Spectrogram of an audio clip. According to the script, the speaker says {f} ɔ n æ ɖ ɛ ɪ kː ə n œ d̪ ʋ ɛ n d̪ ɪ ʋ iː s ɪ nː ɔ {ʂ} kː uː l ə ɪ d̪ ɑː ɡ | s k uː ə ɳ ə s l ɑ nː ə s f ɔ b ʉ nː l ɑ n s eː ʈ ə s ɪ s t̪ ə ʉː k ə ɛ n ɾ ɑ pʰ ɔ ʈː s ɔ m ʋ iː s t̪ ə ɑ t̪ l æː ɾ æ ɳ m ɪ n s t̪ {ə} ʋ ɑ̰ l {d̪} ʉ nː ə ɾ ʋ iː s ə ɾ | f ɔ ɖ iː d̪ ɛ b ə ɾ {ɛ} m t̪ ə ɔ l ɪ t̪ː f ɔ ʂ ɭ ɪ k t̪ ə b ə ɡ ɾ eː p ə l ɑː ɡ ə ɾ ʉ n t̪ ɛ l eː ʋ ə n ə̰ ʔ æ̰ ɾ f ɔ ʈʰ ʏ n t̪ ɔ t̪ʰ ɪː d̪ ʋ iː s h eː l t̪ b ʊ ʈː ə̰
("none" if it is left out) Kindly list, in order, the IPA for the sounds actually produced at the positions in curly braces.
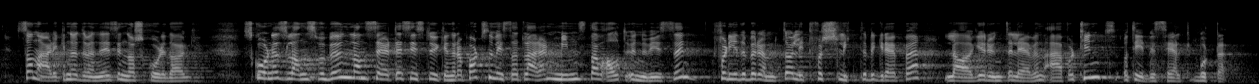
s, ʂ, ɑ, t̪, œ

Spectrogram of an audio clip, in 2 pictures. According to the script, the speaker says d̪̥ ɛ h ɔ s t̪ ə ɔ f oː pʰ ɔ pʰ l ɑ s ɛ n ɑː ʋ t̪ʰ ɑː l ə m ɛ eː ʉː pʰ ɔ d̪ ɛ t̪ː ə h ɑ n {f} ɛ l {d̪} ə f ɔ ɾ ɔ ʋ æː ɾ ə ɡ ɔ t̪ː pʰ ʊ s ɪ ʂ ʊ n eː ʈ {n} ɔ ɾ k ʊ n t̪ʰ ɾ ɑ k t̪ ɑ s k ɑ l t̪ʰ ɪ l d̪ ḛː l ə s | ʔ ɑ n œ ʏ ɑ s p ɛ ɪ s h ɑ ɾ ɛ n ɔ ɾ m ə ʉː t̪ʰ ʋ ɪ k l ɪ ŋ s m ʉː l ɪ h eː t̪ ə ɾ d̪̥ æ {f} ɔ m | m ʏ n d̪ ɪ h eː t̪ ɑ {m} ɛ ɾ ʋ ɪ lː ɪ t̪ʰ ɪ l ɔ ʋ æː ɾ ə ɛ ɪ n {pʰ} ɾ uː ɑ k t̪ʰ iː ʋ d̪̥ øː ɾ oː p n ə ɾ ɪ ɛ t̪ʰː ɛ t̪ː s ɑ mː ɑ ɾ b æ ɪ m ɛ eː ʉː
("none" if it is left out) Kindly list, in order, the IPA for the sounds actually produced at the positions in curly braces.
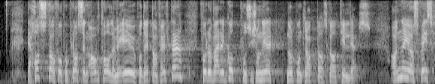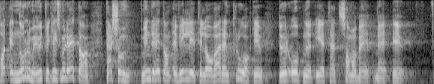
f, t̪, n, ʂ, n, pʰ

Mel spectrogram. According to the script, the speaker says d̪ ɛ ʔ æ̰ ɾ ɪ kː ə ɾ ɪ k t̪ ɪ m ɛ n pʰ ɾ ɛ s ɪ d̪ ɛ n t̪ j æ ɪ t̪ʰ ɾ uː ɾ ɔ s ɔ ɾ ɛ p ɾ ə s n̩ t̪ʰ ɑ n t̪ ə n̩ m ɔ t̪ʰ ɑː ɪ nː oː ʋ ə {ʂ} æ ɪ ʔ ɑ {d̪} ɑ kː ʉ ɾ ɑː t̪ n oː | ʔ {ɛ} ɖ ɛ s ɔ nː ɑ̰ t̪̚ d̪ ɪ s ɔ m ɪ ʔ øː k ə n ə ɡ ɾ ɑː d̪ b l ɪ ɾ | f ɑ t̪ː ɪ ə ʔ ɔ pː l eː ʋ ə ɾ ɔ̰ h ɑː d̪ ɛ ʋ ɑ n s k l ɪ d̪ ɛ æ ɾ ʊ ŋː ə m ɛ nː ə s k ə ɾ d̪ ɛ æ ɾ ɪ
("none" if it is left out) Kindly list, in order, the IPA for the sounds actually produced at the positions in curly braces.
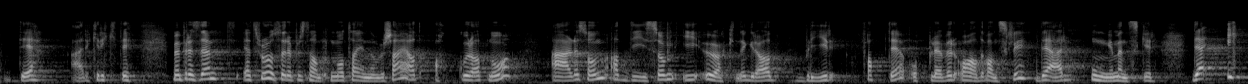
ʂ, t̪, æ

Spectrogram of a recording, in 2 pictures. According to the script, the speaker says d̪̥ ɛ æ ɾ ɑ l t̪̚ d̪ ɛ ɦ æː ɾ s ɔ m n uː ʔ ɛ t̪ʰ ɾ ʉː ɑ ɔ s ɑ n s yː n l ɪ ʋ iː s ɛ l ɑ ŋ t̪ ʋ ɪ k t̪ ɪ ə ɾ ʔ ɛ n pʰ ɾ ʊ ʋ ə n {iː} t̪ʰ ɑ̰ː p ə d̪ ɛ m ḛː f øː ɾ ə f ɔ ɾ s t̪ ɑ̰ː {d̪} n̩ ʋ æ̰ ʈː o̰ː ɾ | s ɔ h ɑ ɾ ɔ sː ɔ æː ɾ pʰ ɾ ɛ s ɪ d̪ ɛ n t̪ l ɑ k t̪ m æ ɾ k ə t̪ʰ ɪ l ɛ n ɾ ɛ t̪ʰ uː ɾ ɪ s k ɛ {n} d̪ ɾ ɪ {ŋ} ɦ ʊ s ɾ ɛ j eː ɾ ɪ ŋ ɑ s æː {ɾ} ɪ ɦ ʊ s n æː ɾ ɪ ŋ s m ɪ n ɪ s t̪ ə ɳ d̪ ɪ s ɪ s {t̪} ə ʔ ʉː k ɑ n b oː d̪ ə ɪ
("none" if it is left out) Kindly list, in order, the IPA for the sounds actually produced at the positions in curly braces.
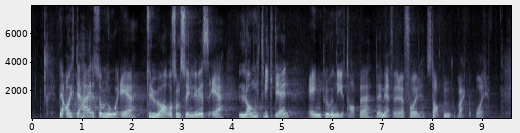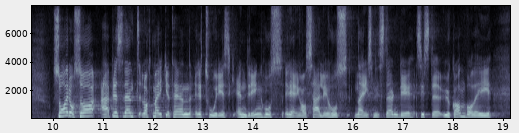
yː, t̪, n, ŋ, ɭ, t̪

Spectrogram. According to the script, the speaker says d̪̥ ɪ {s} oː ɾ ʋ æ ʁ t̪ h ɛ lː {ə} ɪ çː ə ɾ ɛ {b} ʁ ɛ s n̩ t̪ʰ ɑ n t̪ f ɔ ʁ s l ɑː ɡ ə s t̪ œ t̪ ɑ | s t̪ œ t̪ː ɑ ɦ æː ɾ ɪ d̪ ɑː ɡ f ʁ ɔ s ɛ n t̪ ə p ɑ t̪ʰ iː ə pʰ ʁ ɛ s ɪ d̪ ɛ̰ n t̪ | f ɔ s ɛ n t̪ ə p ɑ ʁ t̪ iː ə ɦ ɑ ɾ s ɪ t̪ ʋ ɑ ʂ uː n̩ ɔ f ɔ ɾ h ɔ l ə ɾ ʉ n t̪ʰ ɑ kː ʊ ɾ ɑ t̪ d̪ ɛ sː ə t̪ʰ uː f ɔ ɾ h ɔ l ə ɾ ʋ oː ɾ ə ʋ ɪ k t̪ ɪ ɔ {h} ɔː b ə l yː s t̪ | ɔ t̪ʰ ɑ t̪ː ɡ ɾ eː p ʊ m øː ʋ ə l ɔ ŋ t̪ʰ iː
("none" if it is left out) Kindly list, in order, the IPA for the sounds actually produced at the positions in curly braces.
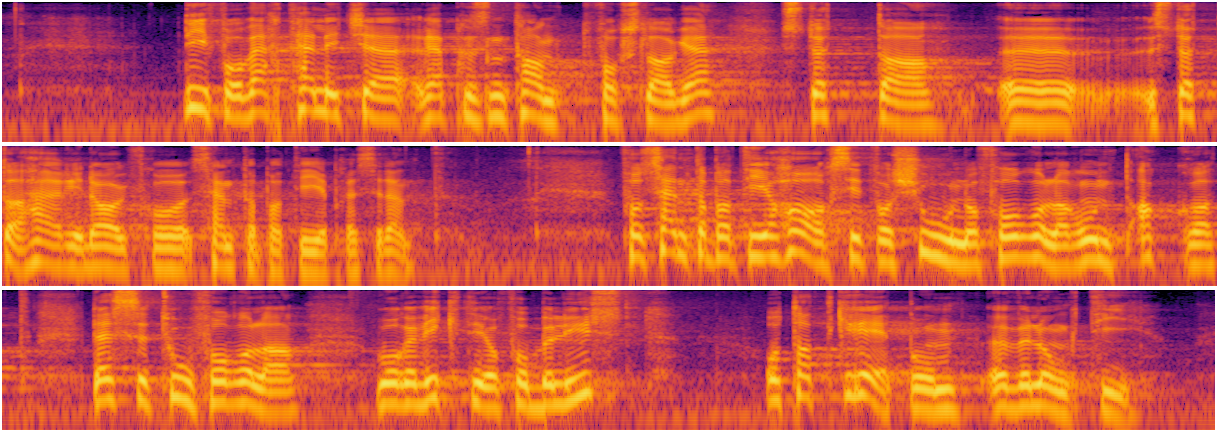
f, ə, p, f

